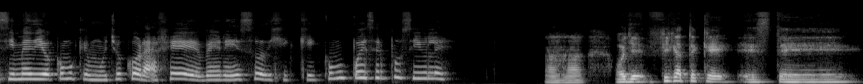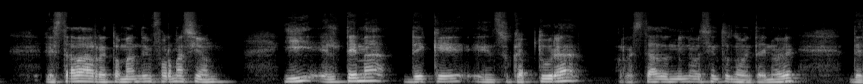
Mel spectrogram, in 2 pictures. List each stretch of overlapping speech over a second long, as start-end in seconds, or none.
none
